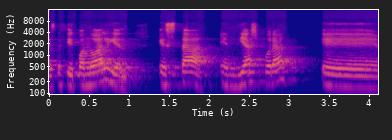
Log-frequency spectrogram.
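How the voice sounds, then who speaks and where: Audible room echo fills the space. A woman talks fairly slowly. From Mozambique. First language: Portuguese (speaking Spanish). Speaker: researcher. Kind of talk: talk at a public cultural event. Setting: auditorium with audience. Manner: halting, many fillers and restarts.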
